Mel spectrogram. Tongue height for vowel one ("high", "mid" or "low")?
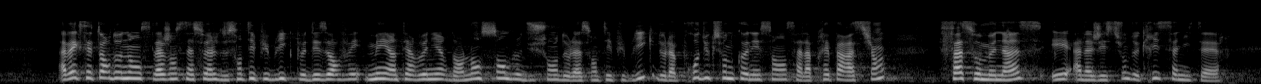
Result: low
